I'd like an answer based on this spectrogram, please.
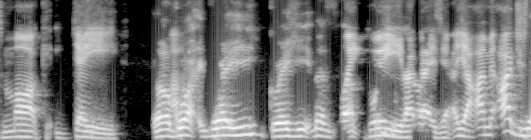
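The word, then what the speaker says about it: Marc Guéhi: this guy here mark a few people in the comments to tell me he's pronounced mark gaye yeah i mean i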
